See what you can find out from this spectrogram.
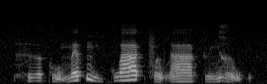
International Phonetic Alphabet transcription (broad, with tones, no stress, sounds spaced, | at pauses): h ɨ˧ ə̯ k ṵ˧˨ m ɛ˦˥ p̚ n i̤˨˩ k w aː˦˥ k̚ f ə˧˩ w l aː˧ k ɨ˨˦ n ɣ ə̰˧˨ w ʔ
